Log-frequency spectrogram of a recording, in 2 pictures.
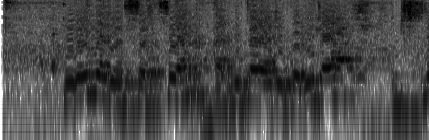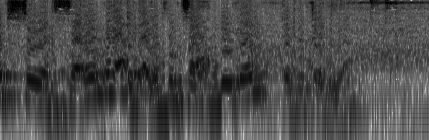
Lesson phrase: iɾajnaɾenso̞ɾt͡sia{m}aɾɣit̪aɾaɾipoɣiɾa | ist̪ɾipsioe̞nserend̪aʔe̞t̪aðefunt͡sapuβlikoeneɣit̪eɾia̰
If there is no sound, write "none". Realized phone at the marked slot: n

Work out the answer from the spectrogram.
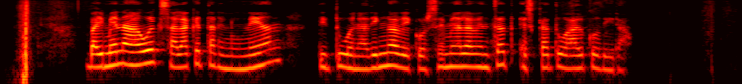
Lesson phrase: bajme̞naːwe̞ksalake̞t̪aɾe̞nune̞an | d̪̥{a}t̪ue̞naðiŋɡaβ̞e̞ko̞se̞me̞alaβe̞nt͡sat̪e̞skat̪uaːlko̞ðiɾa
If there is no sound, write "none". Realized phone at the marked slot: i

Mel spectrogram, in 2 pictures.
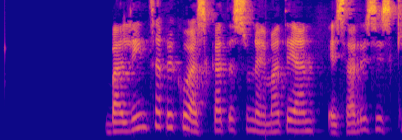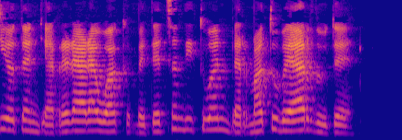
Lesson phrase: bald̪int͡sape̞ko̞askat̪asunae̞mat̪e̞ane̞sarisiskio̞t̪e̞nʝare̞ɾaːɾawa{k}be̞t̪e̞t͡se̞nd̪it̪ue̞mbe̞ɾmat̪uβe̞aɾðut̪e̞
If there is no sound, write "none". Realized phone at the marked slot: k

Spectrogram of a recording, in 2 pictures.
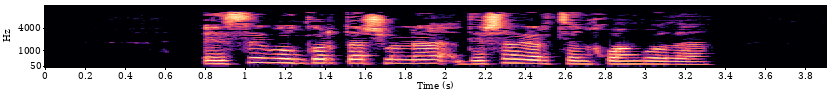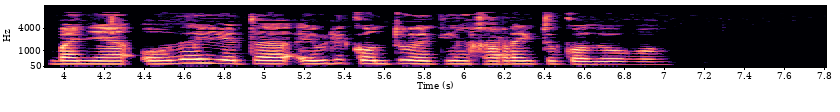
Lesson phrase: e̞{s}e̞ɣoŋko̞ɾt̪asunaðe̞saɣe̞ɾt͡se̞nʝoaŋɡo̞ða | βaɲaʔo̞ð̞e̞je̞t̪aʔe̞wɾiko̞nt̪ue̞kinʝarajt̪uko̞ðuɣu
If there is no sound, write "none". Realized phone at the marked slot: s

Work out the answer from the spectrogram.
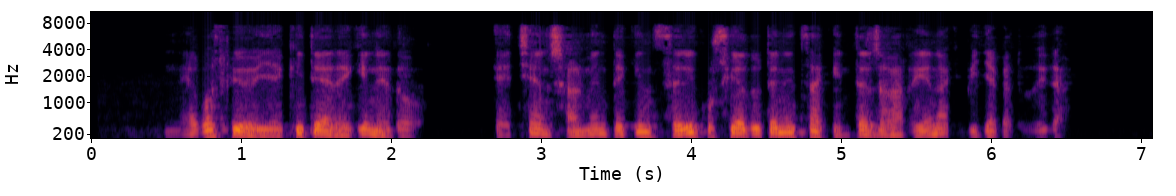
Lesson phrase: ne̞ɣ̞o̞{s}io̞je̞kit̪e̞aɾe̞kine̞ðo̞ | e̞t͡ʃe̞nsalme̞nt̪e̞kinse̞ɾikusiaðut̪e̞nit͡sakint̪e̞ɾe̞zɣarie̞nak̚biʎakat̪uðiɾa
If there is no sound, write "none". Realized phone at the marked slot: s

